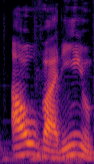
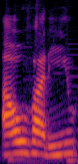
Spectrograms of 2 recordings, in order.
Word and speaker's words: Alvarinho: e a albarin ou alvarinho porque é a mesma uva tá pessoal a albarin é a pronúncia dela em espanhol alvarinho em português e como ela é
